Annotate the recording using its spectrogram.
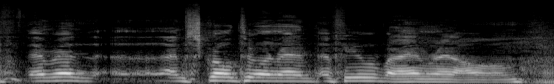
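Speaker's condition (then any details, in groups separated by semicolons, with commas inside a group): Traumatic brain injury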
